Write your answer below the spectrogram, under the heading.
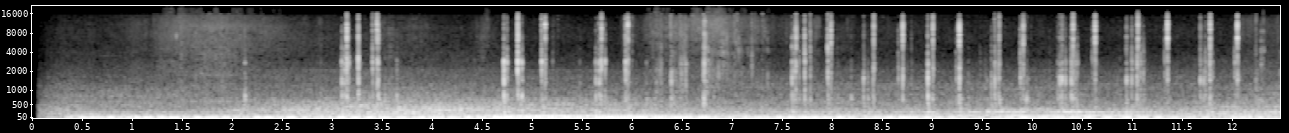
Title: Скрип кнопок стеклоподъёмников на Солярис 2012 по прошествии ≈11 лет эксплуатации.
